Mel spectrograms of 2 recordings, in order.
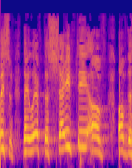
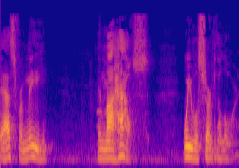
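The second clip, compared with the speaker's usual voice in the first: softer, lower preaching; hushed; 7 semitones lower, 9 dB quieter than usual. Acted. Preacher softly calling the church to serve the Lord, hushed. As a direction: drop to an intimate near-hush. Soft turn to the call.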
